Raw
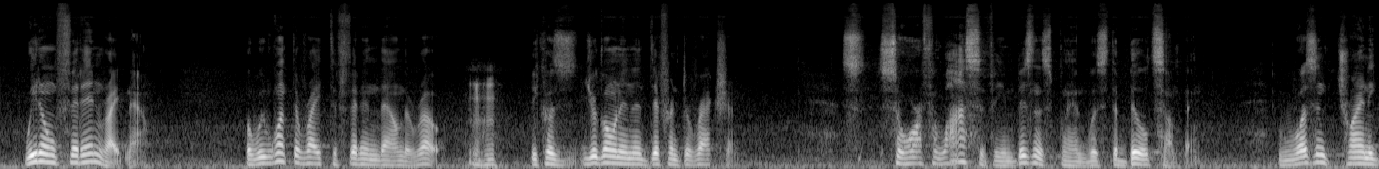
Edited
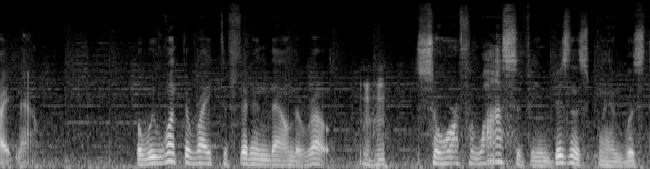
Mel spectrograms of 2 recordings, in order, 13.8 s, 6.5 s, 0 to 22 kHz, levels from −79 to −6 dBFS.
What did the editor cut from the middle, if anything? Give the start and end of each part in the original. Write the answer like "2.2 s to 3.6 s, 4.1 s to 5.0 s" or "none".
5.1 s to 8.7 s

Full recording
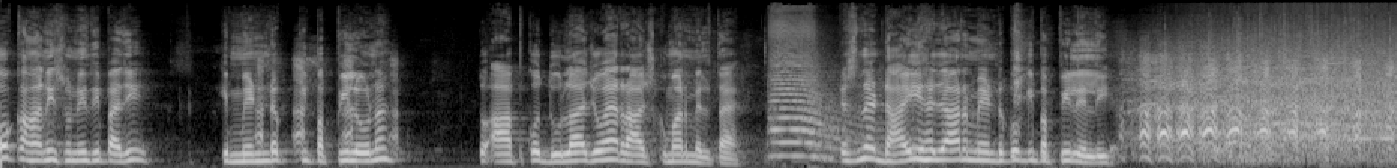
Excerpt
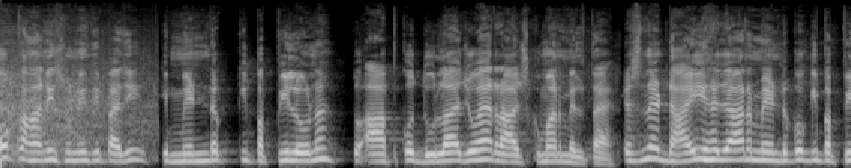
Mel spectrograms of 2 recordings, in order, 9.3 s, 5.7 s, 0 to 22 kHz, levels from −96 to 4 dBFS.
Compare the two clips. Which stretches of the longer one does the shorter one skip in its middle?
1.0 s to 1.4 s, 2.7 s to 3.1 s, 5.0 s to 5.6 s

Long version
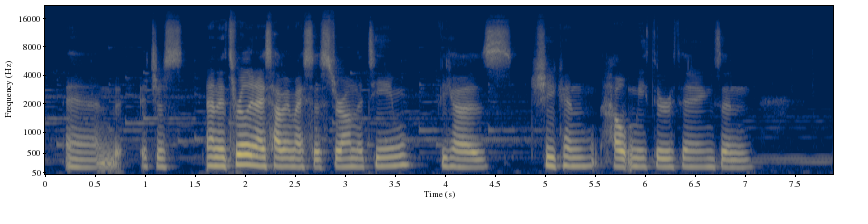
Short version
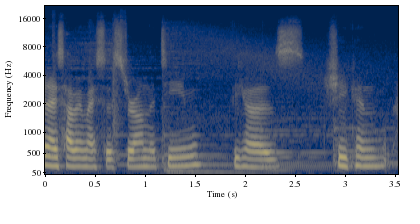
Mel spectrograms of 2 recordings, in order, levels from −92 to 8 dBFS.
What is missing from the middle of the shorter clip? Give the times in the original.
none

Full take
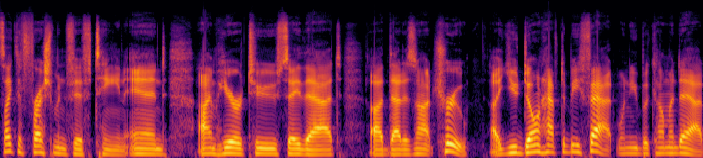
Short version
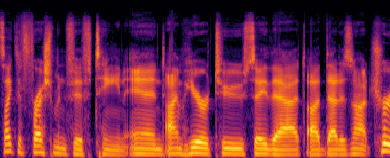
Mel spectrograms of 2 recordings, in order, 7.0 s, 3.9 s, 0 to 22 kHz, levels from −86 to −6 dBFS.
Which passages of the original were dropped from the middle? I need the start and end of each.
1.6 s to 2.0 s, 3.3 s to 3.6 s

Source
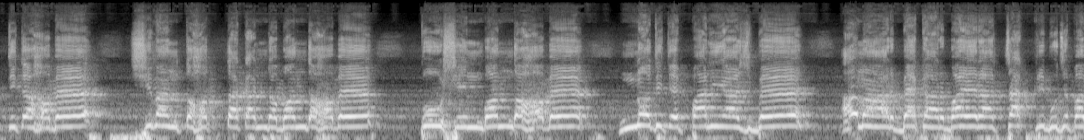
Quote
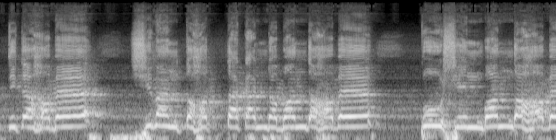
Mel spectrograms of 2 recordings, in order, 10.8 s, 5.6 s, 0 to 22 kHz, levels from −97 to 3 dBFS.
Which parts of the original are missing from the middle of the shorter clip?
none

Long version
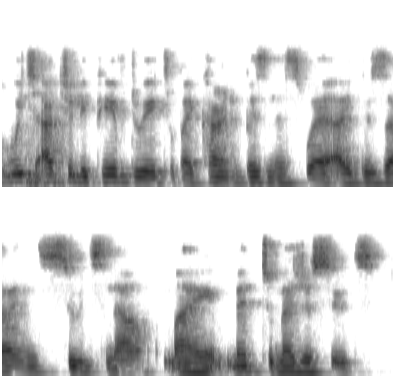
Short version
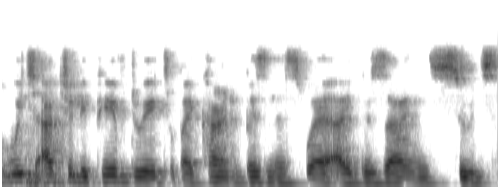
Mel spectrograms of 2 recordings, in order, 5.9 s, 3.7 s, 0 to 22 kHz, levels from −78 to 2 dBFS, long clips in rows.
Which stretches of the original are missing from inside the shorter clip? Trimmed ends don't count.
none

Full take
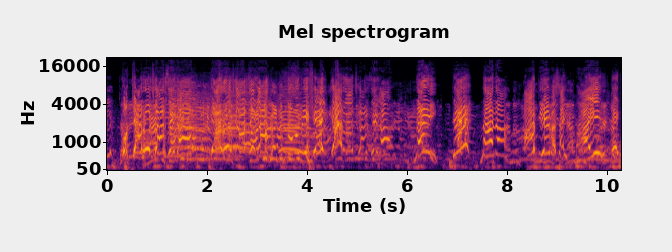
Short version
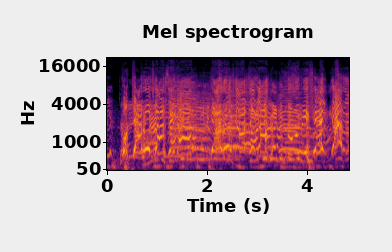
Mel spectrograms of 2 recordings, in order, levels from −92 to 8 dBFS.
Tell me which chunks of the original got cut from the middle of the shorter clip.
none

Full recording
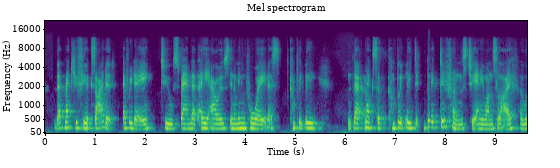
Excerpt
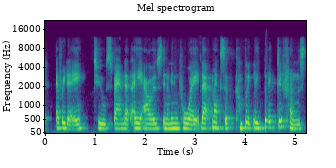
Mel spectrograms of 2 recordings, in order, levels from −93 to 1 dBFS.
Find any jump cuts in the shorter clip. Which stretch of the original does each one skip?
4.4 s to 6.1 s, 7.4 s to 7.6 s

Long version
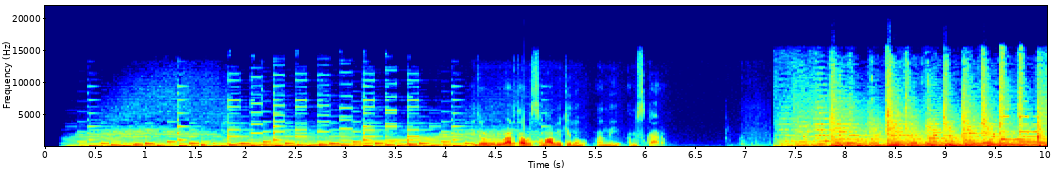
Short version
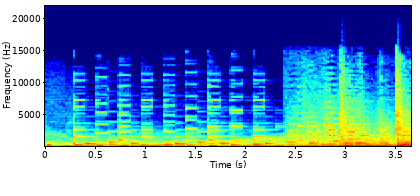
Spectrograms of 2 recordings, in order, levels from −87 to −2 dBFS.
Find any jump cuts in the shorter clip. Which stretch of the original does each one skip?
4.1 s to 7.5 s

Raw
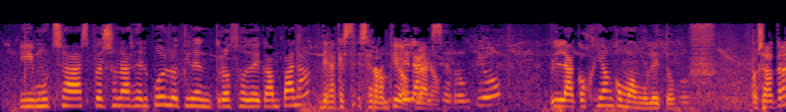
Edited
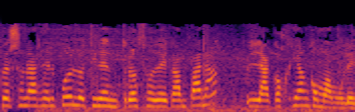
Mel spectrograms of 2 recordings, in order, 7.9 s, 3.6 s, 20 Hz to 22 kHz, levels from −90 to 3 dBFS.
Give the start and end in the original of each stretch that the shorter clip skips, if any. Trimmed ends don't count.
3.1 s to 5.2 s

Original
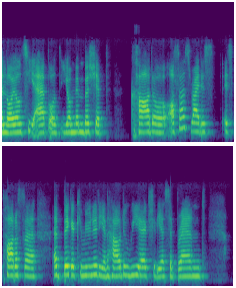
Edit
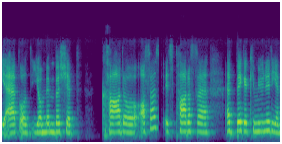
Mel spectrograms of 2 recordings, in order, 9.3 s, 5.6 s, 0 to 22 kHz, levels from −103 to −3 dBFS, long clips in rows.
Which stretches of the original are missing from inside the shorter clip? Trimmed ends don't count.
3.7 s to 4.3 s

